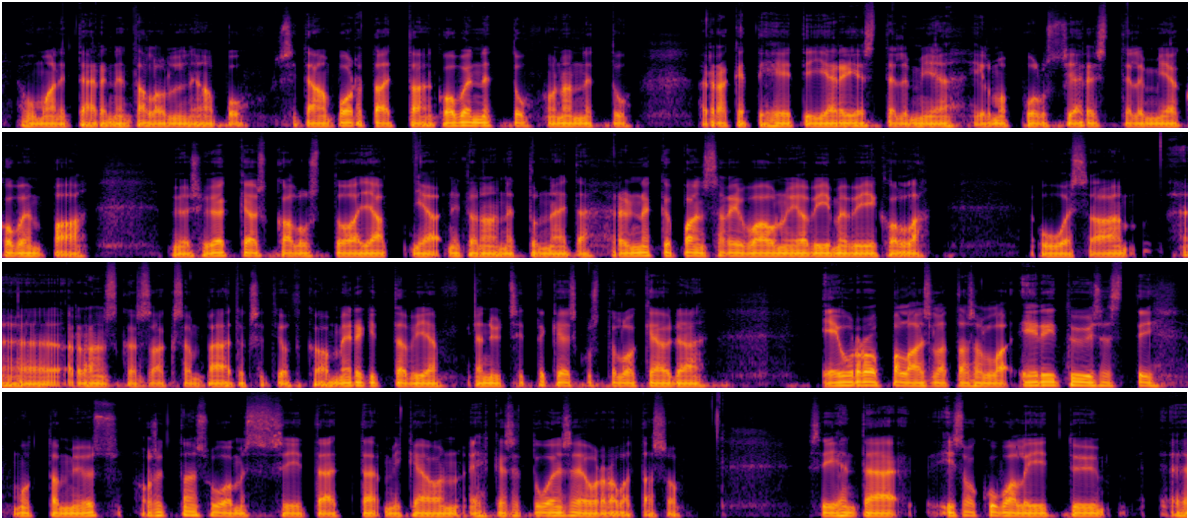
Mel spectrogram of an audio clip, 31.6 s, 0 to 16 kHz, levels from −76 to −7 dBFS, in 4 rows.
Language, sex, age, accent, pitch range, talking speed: Finnish, male, 30-49, native, 70-85 Hz, 110 wpm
